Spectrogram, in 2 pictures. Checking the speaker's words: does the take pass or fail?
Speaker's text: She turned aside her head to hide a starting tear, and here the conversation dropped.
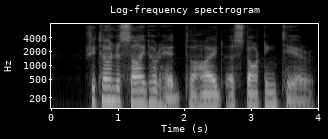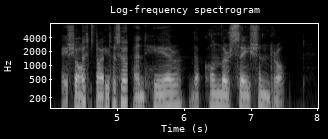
fail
